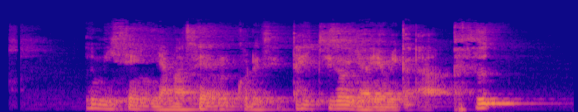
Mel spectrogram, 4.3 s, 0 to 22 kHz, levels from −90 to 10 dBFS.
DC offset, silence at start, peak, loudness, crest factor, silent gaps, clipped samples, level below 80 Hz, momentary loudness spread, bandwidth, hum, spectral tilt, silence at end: under 0.1%; 0.1 s; -10 dBFS; -27 LUFS; 18 dB; none; under 0.1%; -54 dBFS; 8 LU; 10.5 kHz; none; -5 dB/octave; 0.25 s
